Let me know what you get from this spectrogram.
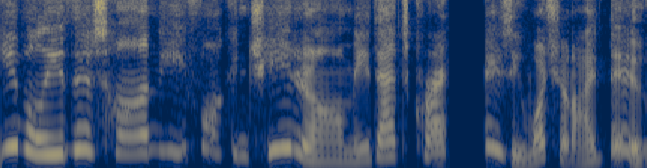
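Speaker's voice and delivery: very high-pitched voice. Retelling how the girlfriend complained to a friend: imitating a girlfriend. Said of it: "goes to Jalen's fiance and it's like".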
